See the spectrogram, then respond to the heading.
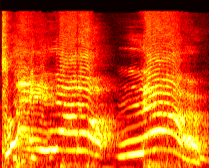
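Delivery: put-on shouting. Acting out telling off strangers in a pub: imitating a shouting parent. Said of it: "you're quite loud".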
